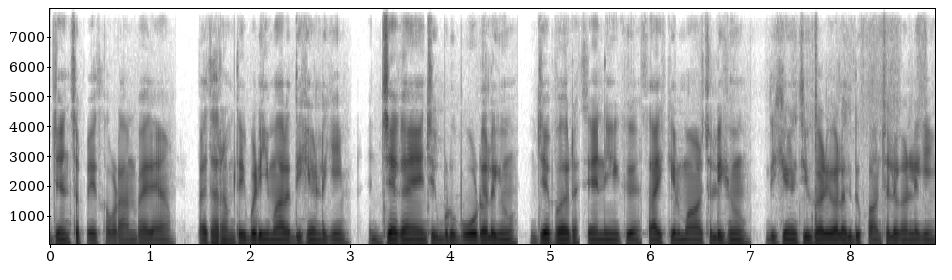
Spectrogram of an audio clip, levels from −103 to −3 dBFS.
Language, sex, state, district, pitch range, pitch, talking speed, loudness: Hindi, male, Uttarakhand, Tehri Garhwal, 100-105 Hz, 105 Hz, 230 wpm, -20 LUFS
